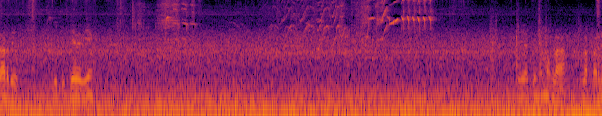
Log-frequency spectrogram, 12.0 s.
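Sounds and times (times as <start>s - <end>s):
steady low rumble: 0.0s - 12.0s
birds chirping and whistling: 0.8s - 9.3s.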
